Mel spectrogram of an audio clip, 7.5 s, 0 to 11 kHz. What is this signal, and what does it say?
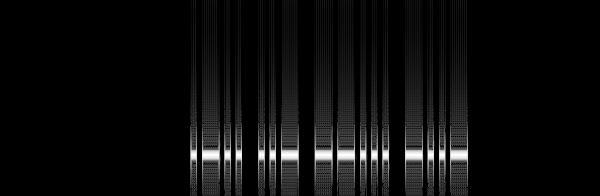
Morse code, heard as a keyed tone, about 17 wpm, 700 Hz. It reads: LU7X
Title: DXCC-100 Call Signs - 4 Characters - Repeated 3x - 17wpm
